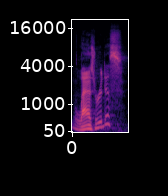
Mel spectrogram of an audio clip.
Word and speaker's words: Lazaridis: Yeah, I can't pronounce it, but. Yeah. Mike. Laser. Lazaridis.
